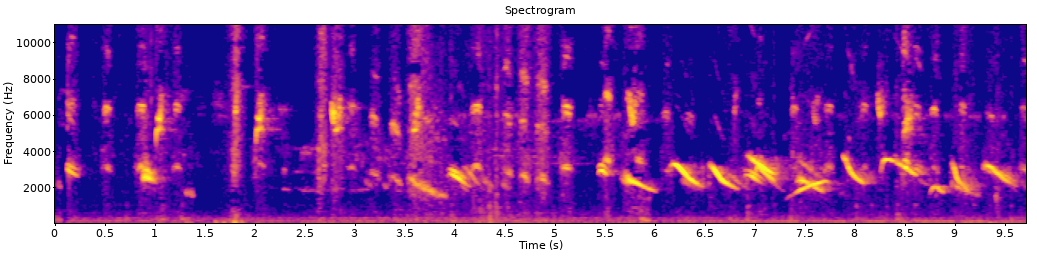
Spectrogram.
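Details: Green-winged saltator singing to warm up a cold bird, starting with scattered chips and clicks, then a run of loud whistled downslurs and upslurs repeated about twice a second.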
